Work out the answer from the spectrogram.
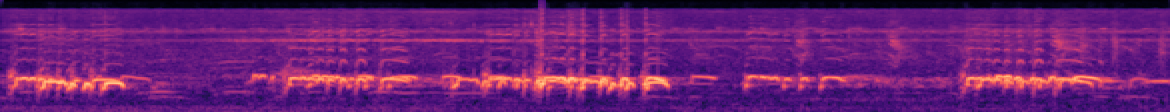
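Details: Trapping lure call of the zebra dove: four or five separate bursts of fast, bubbling coos at steady pitch, each under a second long with short quiet gaps between, and faint chirps in the background.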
